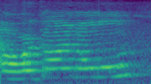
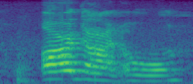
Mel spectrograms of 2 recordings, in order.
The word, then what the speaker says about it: argan: we would read about Argan o I hope I'm pronouncing it right a r g n um I I was calling it Afghan oil for a while I don't I'm dyslexic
